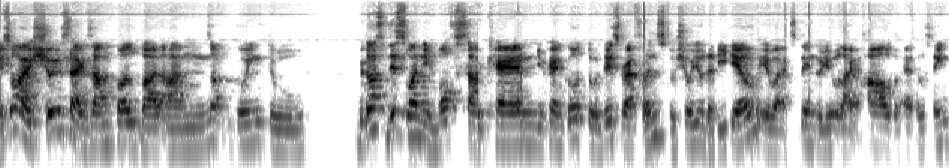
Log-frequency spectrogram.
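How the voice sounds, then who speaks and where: On an online class call, a male instructor leads a live coding tutorial through his computer mic, regularly halting and rewording sentences partway through. He has a medium-pitched voice, and the audio is poor.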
